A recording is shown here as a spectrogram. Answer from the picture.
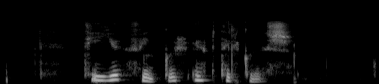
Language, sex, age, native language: Icelandic, female, 30-39, Icelandic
